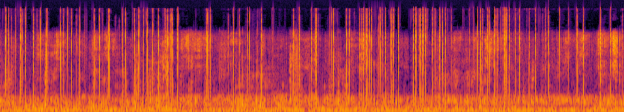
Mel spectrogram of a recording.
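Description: Passenger train running over a steel truss bridge: a heavy, steady rumble with rapid, irregular clatter of wheels over the bridge track.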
